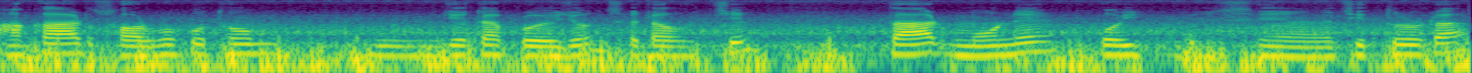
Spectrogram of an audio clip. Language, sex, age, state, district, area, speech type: Bengali, male, 45-60, West Bengal, Birbhum, urban, spontaneous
